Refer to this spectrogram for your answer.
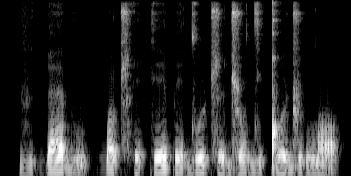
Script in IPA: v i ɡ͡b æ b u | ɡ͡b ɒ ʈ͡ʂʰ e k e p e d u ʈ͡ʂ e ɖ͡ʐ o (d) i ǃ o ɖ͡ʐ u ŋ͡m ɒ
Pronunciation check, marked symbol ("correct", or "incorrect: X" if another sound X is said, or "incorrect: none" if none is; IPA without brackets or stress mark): correct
